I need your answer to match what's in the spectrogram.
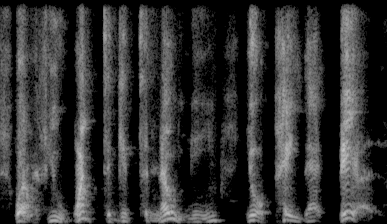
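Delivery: self-righteous voice. Retelling what a date said about the bill: imitating a self-righteous voice. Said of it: "in this real self-righteous voice".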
